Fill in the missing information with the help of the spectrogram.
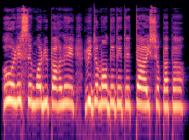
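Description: A woman reading the lines of an eager young girl in a storybook, in a bright voice. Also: high voice, a little slow.

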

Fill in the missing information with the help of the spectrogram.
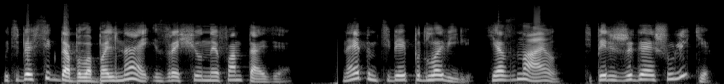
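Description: A sarcastic elf captain hurls loud, mocking accusations in a raised, fairly high voice, as the audiobook narrator plays him. The sound is dry and close to the mic. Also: male voice, expressive, moderate pace, dry recording. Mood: mocking, indignant.

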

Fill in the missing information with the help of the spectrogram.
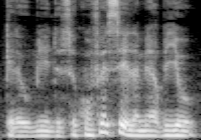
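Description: A man's voice: on the low side, fast, dark tone, husky. A man voicing a jovial country priest with a teasing, bantering manner. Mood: mocking.

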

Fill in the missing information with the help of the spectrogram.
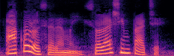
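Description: A woman gives voice to an exasperated country man who curses and barks out rough orders. The voice sits low, and the sound is thin and tinny, like a phone line. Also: big pitch swings, heavily acted. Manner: rough, barking commands. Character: exasperated cursing rural man.

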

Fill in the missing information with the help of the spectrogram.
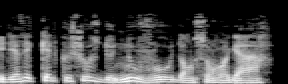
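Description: A man narrating a thriller audiobook in a measured, dark, unhurried reading, close to the mic. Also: on the low side, animated, breathy edge, dry recording.

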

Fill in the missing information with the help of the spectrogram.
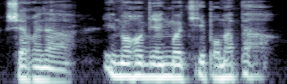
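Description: A man's voice: mid-range voice, normal speed, warm tone, natural voice. A man voicing a sly, wary male cat who teases with mock piety in a storybook reading. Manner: mock-pious, smug and teasing.

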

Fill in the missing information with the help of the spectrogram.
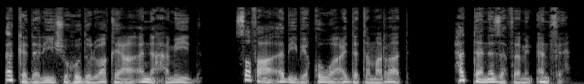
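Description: A man narrating an audiobook in a measured, grave storytelling manner. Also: low-pitched, breathy edge, dry recording, faint music behind. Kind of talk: scripted narration.

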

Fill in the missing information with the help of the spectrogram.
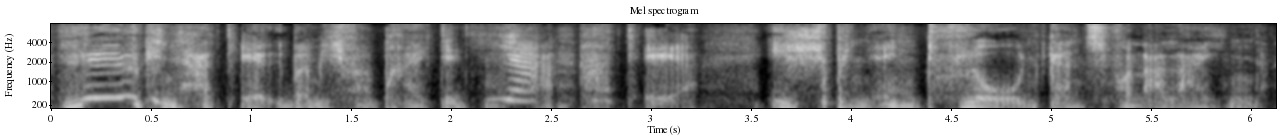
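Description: A man's voice: low voice, huge pitch swings, unhurried, sharp tone, dry recording, lo-fi sound, heavily acted. A man voicing the wretched creature Gollum in an audiobook, sly and cringing, speaking of himself in the third person. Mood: hissing defiance. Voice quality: hissing, gravelly whisper. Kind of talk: audiobook character voice.

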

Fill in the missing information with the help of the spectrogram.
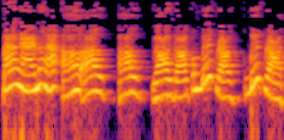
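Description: A woman voicing a gentle, resigned young father near death, talking in a soft, soothing and repetitive way. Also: very high voice, expressive, fast, voice pushed up, heavily acted. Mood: eager.

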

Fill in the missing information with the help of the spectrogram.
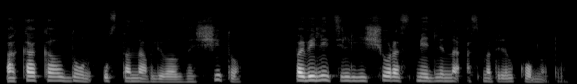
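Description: A woman narrating a fantasy audiobook in an even, measured storytelling manner. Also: sits low, no echo.

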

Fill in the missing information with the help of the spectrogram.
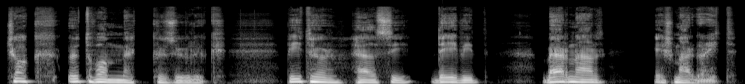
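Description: A man voicing a stern, cold younger brother who answers curtly and gravely. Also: fairly low pitch, animated, darkish tone, no room sound, studio quality.

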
